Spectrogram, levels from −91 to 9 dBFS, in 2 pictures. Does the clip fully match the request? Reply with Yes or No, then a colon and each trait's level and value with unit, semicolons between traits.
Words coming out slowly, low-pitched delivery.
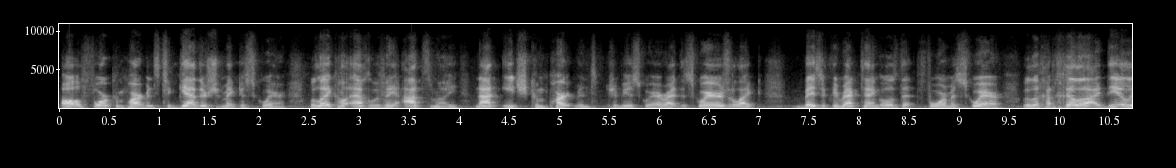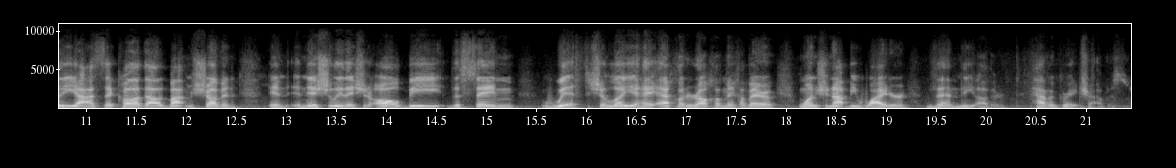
No: slow, 130 wpm; medium, 150 Hz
